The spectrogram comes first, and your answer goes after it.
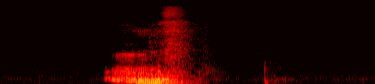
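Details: Male Schnauzer indoors 'talking' to his owner because he wants to be walked: one low, growly, drawn-out moan lasting about half a second, then a faint click.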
